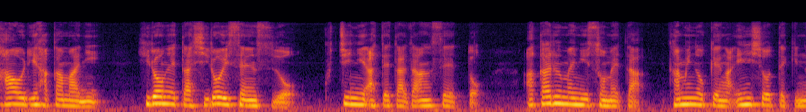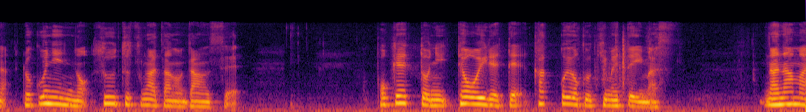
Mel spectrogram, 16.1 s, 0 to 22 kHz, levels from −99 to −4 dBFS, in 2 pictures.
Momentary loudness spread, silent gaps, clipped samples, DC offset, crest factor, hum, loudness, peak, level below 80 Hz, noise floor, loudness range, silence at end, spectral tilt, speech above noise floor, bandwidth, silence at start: 12 LU; none; under 0.1%; under 0.1%; 18 dB; none; -24 LUFS; -6 dBFS; -48 dBFS; -51 dBFS; 4 LU; 0 s; -6.5 dB/octave; 27 dB; 11 kHz; 0 s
